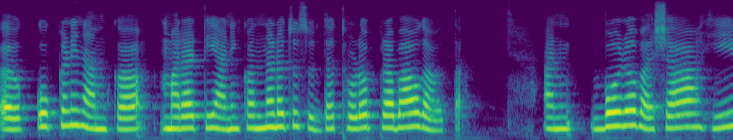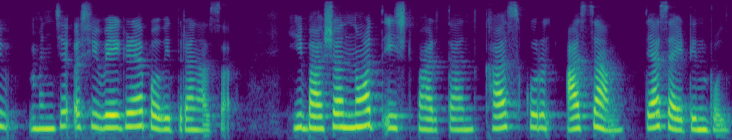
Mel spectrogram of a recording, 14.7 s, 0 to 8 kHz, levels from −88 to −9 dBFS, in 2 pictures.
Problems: background sounds at intervals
